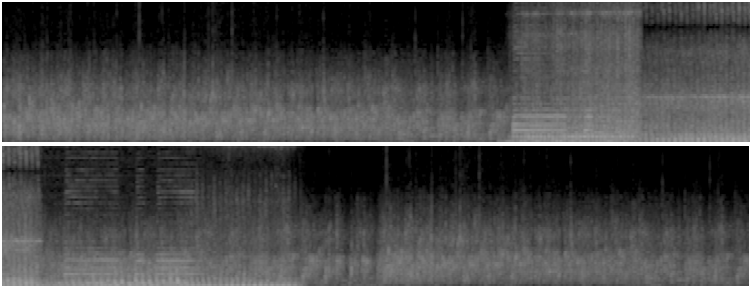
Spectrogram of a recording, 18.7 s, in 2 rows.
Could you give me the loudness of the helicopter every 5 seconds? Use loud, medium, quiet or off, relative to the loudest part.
off, loud, loud, off.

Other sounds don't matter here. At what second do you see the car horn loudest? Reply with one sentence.
The volume of the car horn peaks at 7 seconds.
